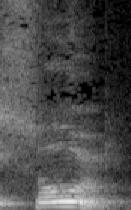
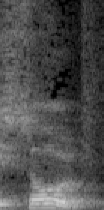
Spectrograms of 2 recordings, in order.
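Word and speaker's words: sword: एस डब्ल्यू ओ आर डी, सूट, एस डब्ल्यू ओ आर डी, सूट। इसमें भी देख रहे हैं डब्ल्यू साइलेंट है, यानी यहाँ डब्लू का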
